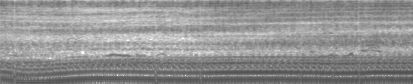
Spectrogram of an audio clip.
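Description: A car engine running at a steady, unchanging speed, its low, even note holding throughout.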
